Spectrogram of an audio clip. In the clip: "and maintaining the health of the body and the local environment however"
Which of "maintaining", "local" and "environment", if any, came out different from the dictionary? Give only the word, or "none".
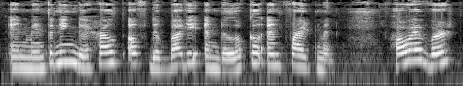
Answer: environment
